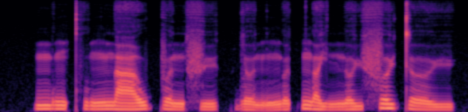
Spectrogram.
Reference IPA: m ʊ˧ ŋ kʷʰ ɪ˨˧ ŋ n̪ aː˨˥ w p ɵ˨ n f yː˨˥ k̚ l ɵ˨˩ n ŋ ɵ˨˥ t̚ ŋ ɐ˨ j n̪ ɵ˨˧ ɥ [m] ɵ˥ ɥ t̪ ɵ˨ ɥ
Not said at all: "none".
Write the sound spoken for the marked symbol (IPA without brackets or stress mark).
f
